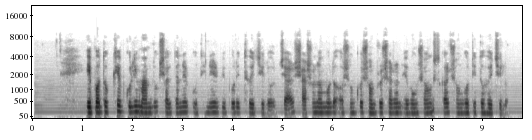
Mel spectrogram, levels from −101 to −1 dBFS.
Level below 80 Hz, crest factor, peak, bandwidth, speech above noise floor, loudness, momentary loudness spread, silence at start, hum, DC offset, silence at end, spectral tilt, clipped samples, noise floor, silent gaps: -60 dBFS; 26 dB; 0 dBFS; 9 kHz; 26 dB; -26 LUFS; 13 LU; 0.05 s; none; under 0.1%; 0.3 s; -7 dB/octave; under 0.1%; -51 dBFS; none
